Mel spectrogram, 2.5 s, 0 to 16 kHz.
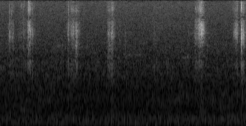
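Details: Old clutch release (thrust) bearing from a 1275 Cooper GT pre-verto engine in a Leyland Moke, removed and spun by hand on a finger: short dry rasping scratches every half second or so; worn release bearing.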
